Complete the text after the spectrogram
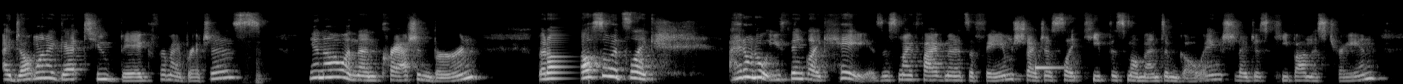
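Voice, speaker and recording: A woman with an American accent speaks at a moderate pace in a fairly high voice. Her pitch swings very widely, and the recording is very clean with a silent background. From US Midwest (La Crosse, Wisconsin). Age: 20s. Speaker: home baker. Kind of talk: casual interview.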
